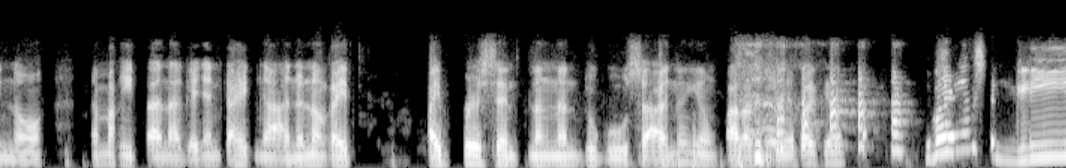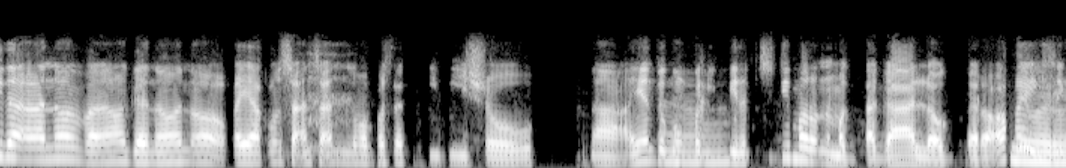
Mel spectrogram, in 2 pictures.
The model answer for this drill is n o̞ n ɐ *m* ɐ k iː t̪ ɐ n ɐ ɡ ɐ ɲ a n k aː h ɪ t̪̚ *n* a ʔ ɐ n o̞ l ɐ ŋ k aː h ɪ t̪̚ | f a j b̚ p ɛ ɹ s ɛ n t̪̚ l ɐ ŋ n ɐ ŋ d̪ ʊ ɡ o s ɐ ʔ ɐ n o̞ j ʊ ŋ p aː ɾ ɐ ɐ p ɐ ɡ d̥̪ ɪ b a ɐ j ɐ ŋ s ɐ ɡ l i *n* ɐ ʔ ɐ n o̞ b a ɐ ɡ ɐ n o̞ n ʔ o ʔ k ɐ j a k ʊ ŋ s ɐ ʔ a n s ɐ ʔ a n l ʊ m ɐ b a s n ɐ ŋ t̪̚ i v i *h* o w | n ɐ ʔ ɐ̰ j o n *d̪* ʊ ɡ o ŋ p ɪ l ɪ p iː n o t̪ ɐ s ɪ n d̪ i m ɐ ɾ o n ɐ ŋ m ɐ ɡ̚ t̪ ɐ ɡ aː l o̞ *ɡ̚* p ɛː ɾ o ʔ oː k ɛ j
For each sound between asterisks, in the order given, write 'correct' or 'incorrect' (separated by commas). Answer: correct, incorrect, correct, incorrect, correct, correct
